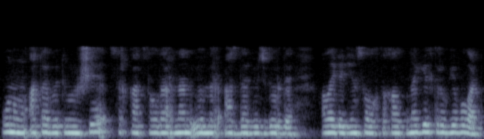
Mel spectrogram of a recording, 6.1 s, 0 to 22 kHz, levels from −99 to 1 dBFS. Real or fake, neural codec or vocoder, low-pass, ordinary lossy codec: real; none; 5.4 kHz; MP3, 48 kbps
